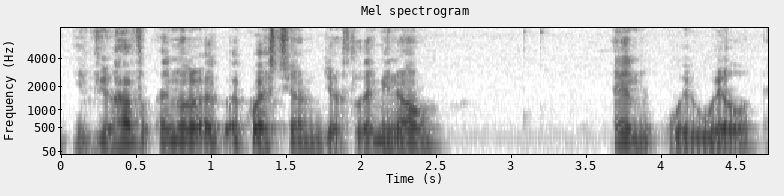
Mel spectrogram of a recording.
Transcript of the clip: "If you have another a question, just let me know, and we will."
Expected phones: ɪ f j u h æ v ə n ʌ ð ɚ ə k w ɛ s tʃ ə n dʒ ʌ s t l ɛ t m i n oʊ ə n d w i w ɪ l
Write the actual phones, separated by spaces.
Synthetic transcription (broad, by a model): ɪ f j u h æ v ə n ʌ ɚ ə k w ɛ s tʃ ə n dʒ ʌ s t l ɛ t m i n oʊ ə n w i w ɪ l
